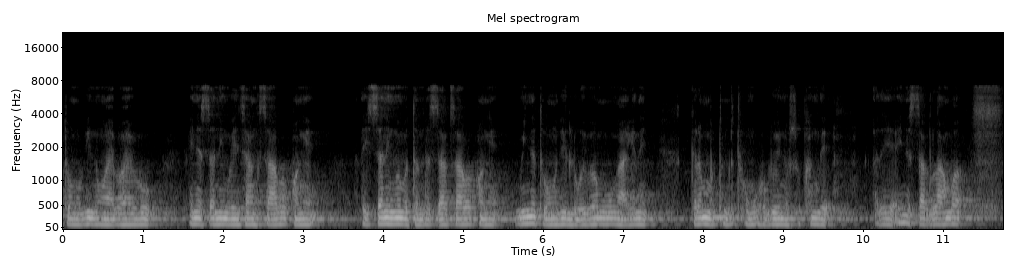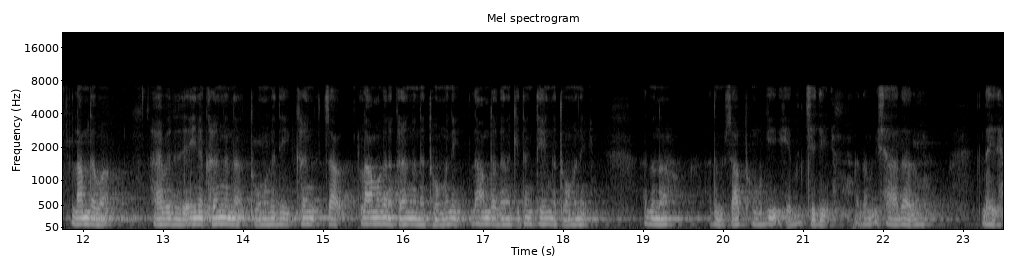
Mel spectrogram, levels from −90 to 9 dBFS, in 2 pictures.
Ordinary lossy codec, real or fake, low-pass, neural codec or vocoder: none; real; 7.2 kHz; none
